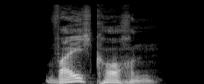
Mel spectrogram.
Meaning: 1. to cook until soft 2. to cajole
- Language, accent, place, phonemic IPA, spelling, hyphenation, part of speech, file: German, Germany, Berlin, /ˈvaɪ̯çˌkɔxn̩/, weichkochen, weich‧ko‧chen, verb, De-weichkochen.ogg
